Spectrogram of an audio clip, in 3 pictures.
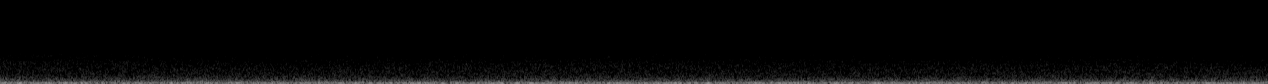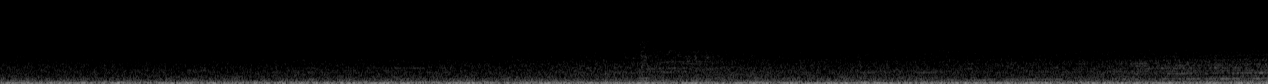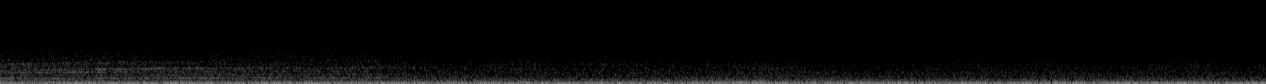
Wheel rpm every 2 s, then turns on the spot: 0, 0, 0, 0, 0, 0, 0, 0, 0, 0, 0, 0, 0, 0, 0, 0, 0, 0, 0.
none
